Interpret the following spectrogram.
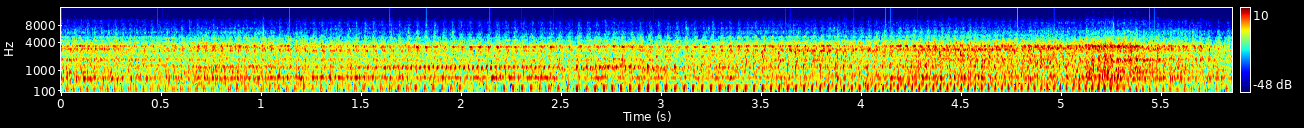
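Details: Triumph Sports Cub single-cylinder on a road run after fuel-tank rust clean-out and protruded-electrode plug: brisk even thump as revs rise, never skipping or stuttering, no conking out at full throttle; slight hesitation at 1/2–3/4 throttle, owner suspects crud on the carb needle.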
